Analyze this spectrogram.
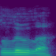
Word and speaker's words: Lulla: Pronounced Lulla.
